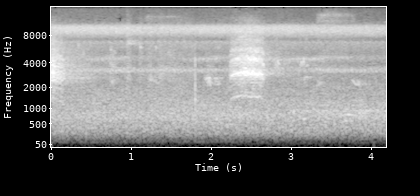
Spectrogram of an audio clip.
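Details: Cockatoo on an aerial display over Sungei Ulu Pandan, Singapore, on a January 2022 morning at 7.43am: one harsh grating screech lasting about half a second, with a fainter distant call and a continuous noisy hiss behind it.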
